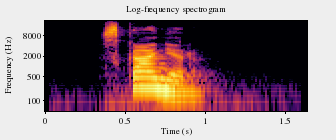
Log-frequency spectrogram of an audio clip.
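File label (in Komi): "сканер", Komi, female; kpv audio dict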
